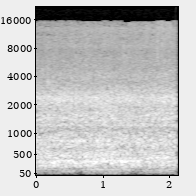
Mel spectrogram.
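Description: Steady background rushing noise at an even level, with no distinct sounds standing out.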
